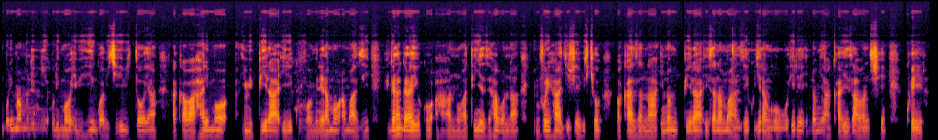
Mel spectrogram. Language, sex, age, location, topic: Kinyarwanda, male, 18-24, Nyagatare, agriculture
